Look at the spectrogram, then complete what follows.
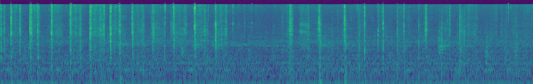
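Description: Small bristle brush spreading contact cement over a sheet of cork: quick, irregular scratchy ticks, dense at first and thinning out after about three and a half seconds.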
